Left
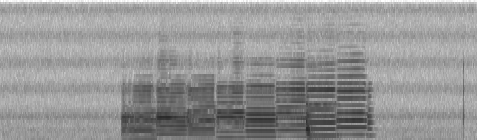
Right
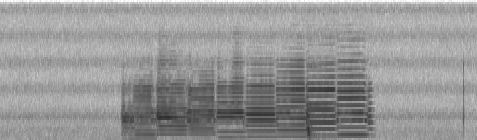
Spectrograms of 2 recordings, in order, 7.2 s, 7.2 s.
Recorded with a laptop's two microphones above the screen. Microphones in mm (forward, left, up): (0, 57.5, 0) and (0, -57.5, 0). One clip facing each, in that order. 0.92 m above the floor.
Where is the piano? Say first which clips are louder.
Left 5 dB; 45° left (ahead or behind), 0.9 m.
